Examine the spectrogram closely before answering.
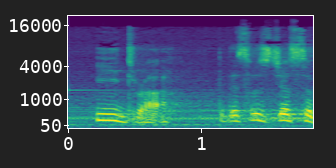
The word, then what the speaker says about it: Hydra: down below is Hydra the Hydra is how we say it but it's pronounced in Greek idra but this was just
